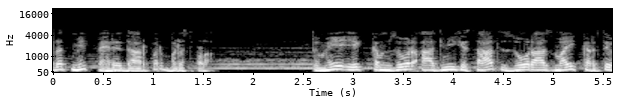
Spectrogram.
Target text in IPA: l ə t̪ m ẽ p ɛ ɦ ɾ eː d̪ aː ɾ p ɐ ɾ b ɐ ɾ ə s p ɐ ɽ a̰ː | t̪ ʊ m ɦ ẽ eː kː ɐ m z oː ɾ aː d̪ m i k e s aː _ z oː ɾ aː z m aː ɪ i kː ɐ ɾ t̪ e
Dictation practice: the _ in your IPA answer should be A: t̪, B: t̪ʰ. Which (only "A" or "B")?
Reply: B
